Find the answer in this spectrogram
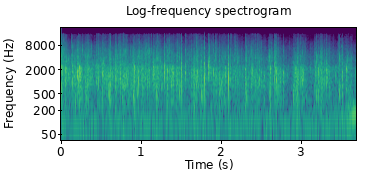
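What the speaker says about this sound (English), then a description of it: "Now give them another big clap." A room full of people applauding, dense continuous clapping that holds steady for several seconds.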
